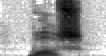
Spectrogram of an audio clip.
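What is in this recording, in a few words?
"was", English; poitiers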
